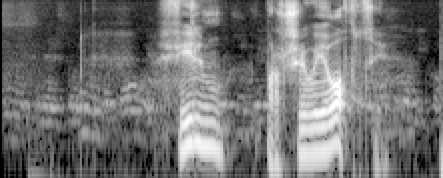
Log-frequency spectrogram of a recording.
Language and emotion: Russian, positive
